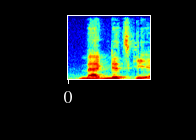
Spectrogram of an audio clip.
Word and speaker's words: Magnitsky: Let me just make sure I'm getting it pronouncing it right. It is the Magnitsky Act, which is an act the U.S.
